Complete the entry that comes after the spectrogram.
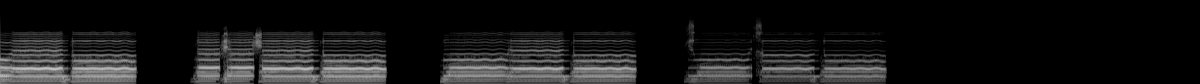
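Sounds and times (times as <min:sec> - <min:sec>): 
soprano singing: 0:00.0 - 0:01.4, 0:02.0 - 0:08.9.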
